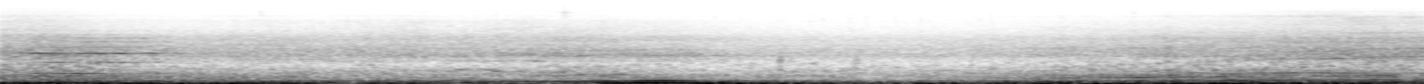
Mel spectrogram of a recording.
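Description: Street traffic: car engines passing close by, a steady low rumble that swells near the start and again about five seconds in.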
